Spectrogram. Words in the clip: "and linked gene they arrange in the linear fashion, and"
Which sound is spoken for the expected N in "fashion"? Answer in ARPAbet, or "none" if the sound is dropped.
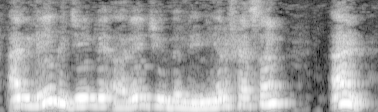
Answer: L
